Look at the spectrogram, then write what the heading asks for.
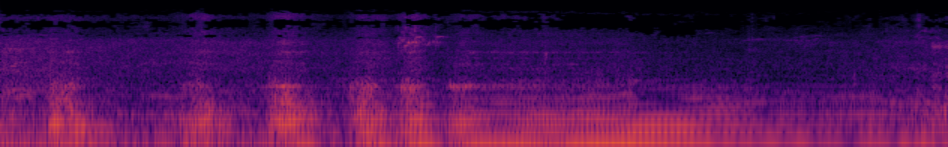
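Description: Car engine revving in several quick blips over the first three seconds, then held steady at raised revs for about three seconds.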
